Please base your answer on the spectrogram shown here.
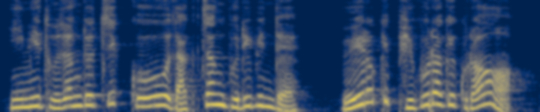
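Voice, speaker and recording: A woman's voice: a little high, lively intonation, moderate pace, darkish tone, voice pushed up, natural voice. A woman voicing a smug, mocking sister-in-law who talks down to others. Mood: sneering.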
